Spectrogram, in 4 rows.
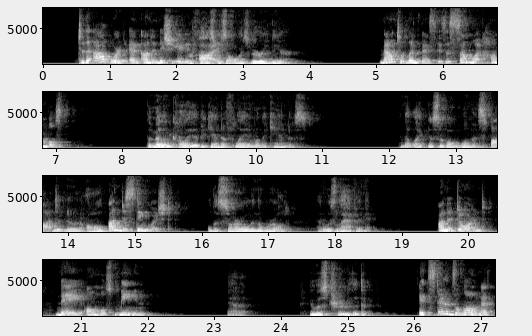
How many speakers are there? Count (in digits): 2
